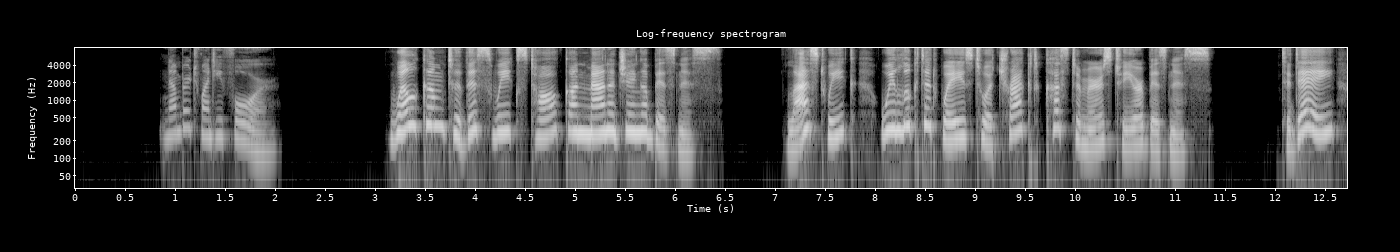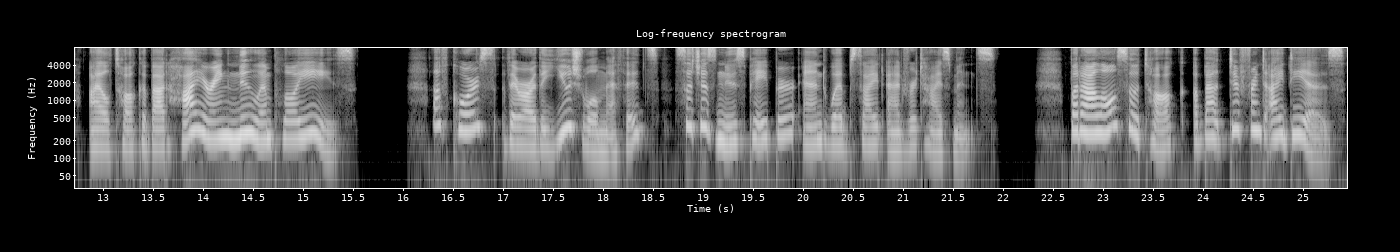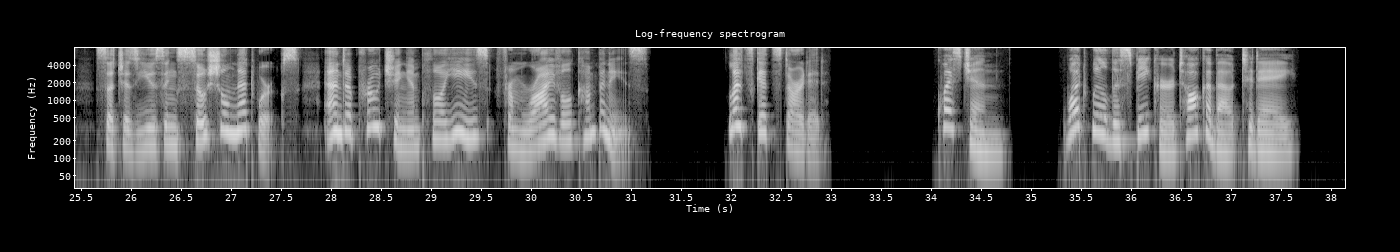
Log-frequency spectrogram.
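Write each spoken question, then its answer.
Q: What will the speaker talk about today?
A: Hiring new employees.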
